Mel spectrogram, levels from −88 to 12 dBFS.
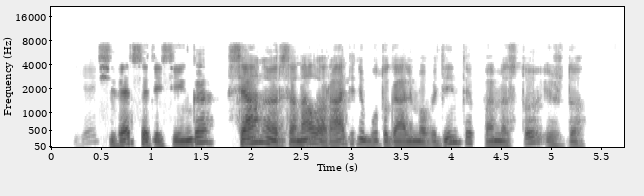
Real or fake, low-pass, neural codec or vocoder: real; 7.2 kHz; none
